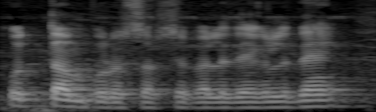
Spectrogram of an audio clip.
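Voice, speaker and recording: Male teacher, low warm voice, patient explainer for a grammar lesson. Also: steady tone, fast. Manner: patient, explains each point with examples; speaks with repetitions and self-corrections. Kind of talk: classroom-style grammar lesson.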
